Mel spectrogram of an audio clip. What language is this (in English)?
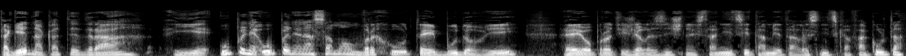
Slovak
